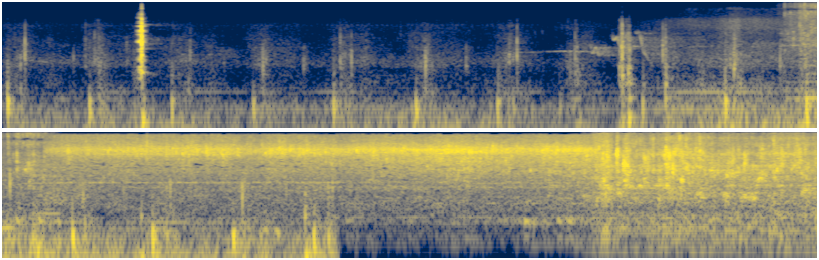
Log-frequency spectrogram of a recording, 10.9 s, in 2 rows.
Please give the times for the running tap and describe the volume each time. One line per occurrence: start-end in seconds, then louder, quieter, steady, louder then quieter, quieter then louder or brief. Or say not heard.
5.2-10.8 louder.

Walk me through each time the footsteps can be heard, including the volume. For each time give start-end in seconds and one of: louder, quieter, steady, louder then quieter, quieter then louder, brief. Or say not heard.
0.0-7.7 quieter then louder.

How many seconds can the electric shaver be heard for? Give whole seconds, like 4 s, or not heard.
not heard.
